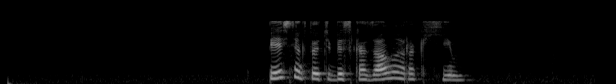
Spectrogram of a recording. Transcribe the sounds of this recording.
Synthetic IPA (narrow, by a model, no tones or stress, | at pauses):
pʲesʲnʲəkt̪otʲɪbʲeskɐzalˠəɾɐkxʲim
